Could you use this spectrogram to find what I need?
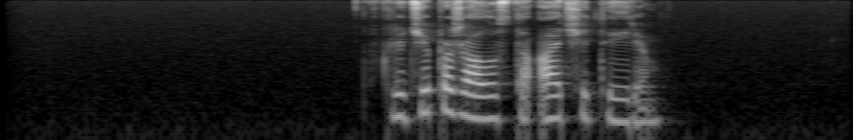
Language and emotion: Russian, neutral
